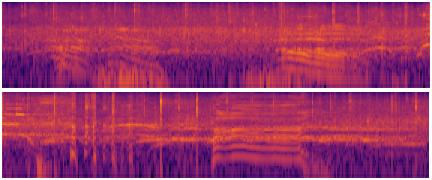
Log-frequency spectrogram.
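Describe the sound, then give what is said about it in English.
Steady applause from a large audience welcoming speakers from the Munich CCC Hackerspace to their talk on Bluetooth lockpicking of hotels, dense clapping running throughout with scattered cheers and voices rising over it. “So give a big round of applause”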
